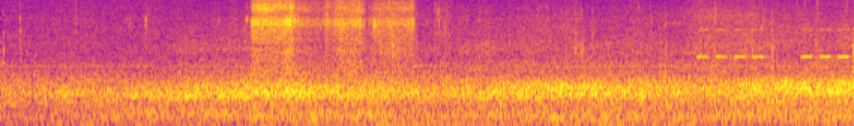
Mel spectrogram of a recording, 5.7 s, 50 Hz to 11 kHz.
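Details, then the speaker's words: Citroen Ami after fitting an aftermarket tyre pressure monitoring system, sensors reading about 1.9–2.1 bar: short high-pitched beeps over a low car hum; the monitor warning that tyre pressure is low. "That's it beeping. I'll go and check inside, see what's happening."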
